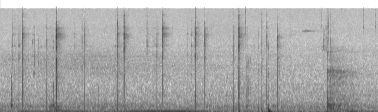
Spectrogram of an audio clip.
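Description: A thin, flat, solid wooden spatula, held upright in one hand, is tapped and scratched with fingertips and nails close to the microphone. Irregular, sharp, dry clicks and taps with bright edges ring out over a quiet, low rumble, with soft scratching between them. Each tap dies away almost instantly.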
